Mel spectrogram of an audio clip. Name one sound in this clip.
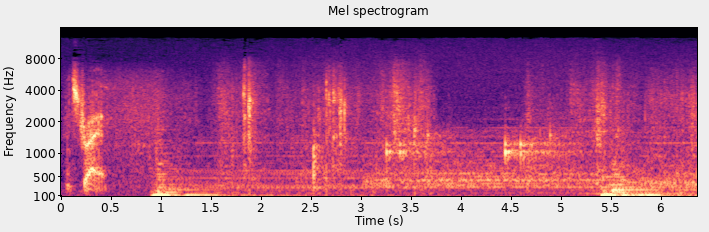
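Footsteps shuffle on gravel and rustle nearby.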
